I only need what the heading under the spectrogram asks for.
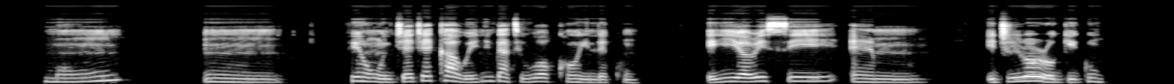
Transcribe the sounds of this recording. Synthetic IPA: mõ˨ũ˨˦˨ | fi˧o˧ɾũ˨d͡ʒɛ˧˦d͡ʒɛ˦ka˦˨we˨˦nĩ˦ɡ͡ba˦˨ti˨˧wɔ˦˨kʰã˧ĩ˨lɛ˨kʰũ˨ | e˨ji˨˦jɔ˧ɾi˦si˦ɛ˦˨m | i˨d͡ʒi˨ɾi˨˦ɾo˦˨ɾo˨ɡi˨˦ɡũ˦˨

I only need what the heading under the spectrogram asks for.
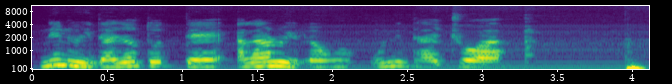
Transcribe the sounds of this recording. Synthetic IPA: nĩ˦nũ˦i˨da˨d͡ʒɔ˦to˦tɛ˧a˧la˦ɾu˦i˨lɔ˧˦w̃ɔ̃˧õ˨˦nĩ˦˨da˨d͡ʒɔ˦a˧

